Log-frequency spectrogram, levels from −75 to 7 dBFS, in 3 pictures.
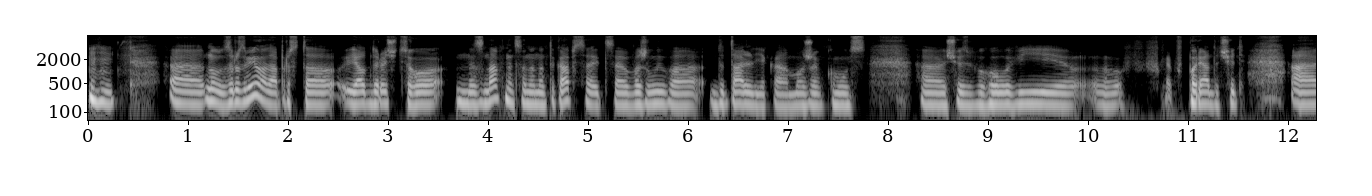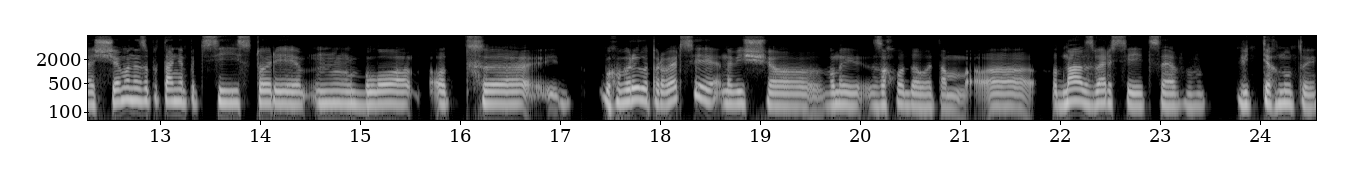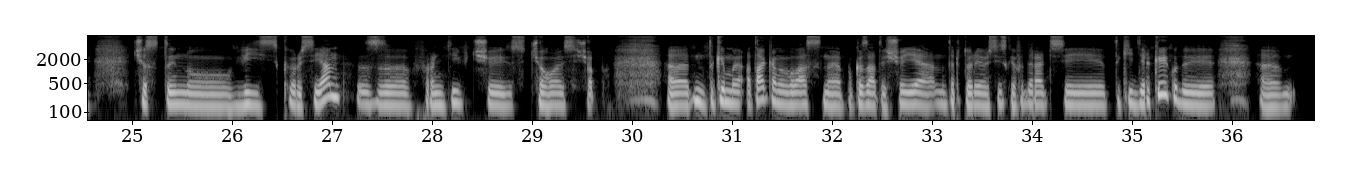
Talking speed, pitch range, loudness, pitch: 115 wpm, 145-165 Hz, -22 LUFS, 155 Hz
